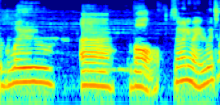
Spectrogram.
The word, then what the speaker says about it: Louisville: you're underwater and so it's not like that it's a blue uh evolved so anyway we went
